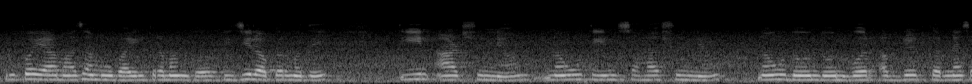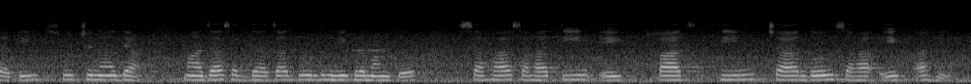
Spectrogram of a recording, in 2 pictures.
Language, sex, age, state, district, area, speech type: Marathi, female, 30-45, Maharashtra, Nanded, urban, read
